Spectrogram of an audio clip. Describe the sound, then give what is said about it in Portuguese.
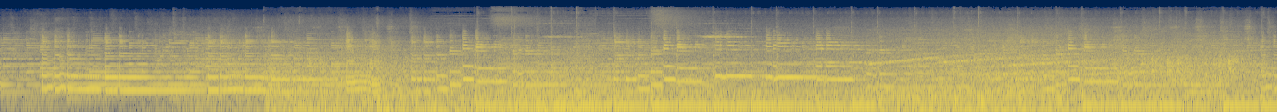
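A Lisbon Metro train at Martim Muniz station rumbles loudly and steadily, its motors whining in rising, stepped tones, while a faint amplified station voice warns passengers to mind the doors amid the station noise. “Ei-los, os lisboetas, entrando e saindo dos comboios, enquanto a voz amplificada do comando da estação os avisa para terem cuidado com as portas.”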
